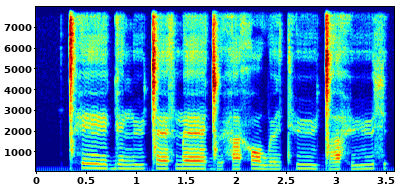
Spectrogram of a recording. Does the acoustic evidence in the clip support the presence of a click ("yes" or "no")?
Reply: yes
